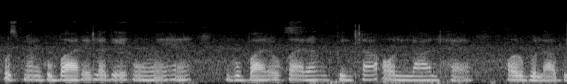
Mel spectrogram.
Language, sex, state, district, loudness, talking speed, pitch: Hindi, female, Bihar, West Champaran, -19 LUFS, 150 wpm, 195 Hz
